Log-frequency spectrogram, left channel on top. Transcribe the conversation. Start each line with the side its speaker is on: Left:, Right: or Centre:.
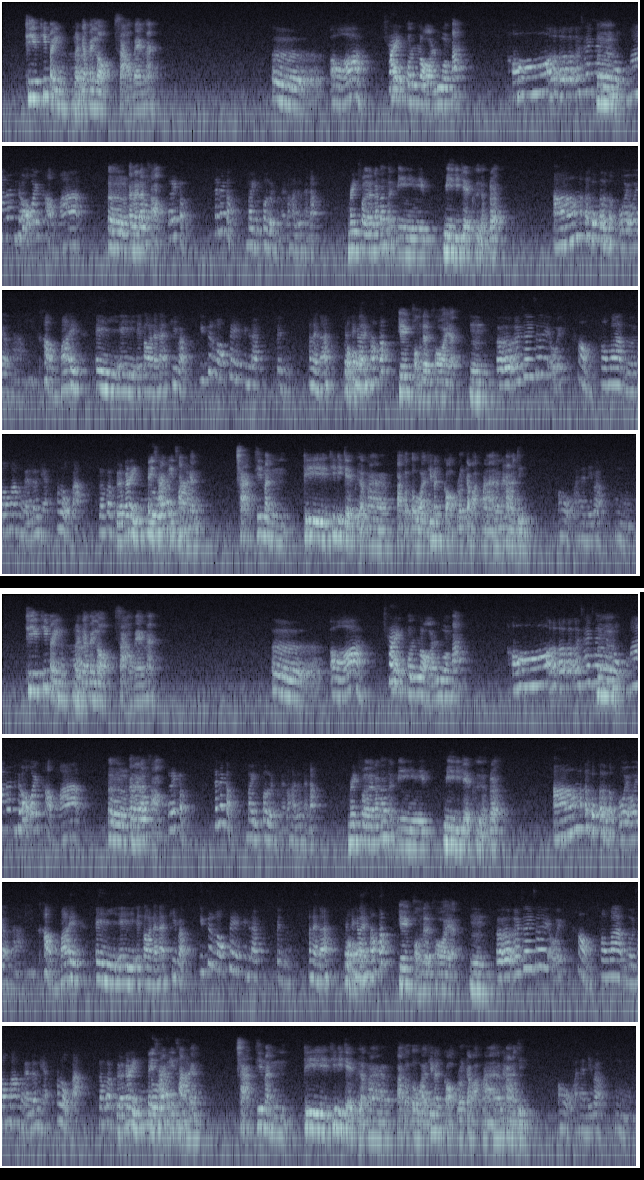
Left: ที่ที่ไปเหมือนกับไปหลอกสาวแบงก์อ่ะ
Right: เออเอออ๋อใช่
Left: ไอ้คนหล่อลวงป่ะ
Right: อ๋อเออเออเออเออใช่ใช่สนุกมากเลย
Left: เออ
Right: <laughs> โอ้ยขำมาก
Left: เอออันนั้นอะข่าว
Right: โอ้ยเออตลกฉันเล่นกับฉันเล่นกับใบเฟิร์นเหมือนกันป่ะคะเรื่องนั้นอะ
Left: ใบเฟิร์นแล้วก็เหมือนมีมีดีเจเผือกด้วย
Right: อ่าเออเออโอ้ยโอ้ยอย่างหาขำมากไอไอไอไอตอนนั้นอะที่แบบที่ขึ้นร้องเพลงแรปเป็นอะไรนะเพลงอะไรนะ
Left: อ๋อเพลงของเดอะทอยอ่ะอืม
Right: <laughs> เออเออเออใช่ใช่โอ้ยขำชอบมากเออชอบมากเหมือนกันเรื่องเนี้ยตลกอะแล้วแบบอืมดูแล้วมันฮาดี
Left: แล้วก็ไอไอฉากนี้ขำเหมือนกันฉากที่มันที่ที่ดีเจเผือกมาปรากฏตัวที่มันเกาะรถกระบะมาอันนั้นฮาจริง
Right: โอ้โหอันนั้นนี้แบบอืม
